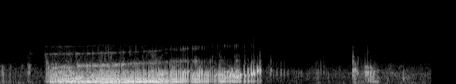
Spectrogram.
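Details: A loud, low gurgling rumble lasting about two seconds, then fading: ordinary stomach growling (borborygmi).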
